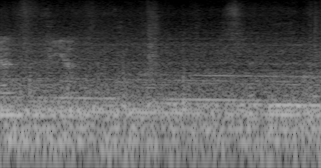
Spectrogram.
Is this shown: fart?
no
